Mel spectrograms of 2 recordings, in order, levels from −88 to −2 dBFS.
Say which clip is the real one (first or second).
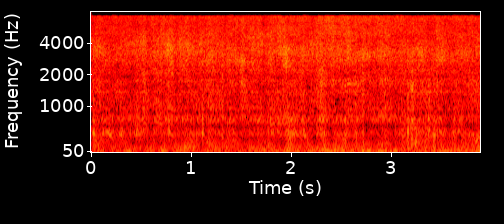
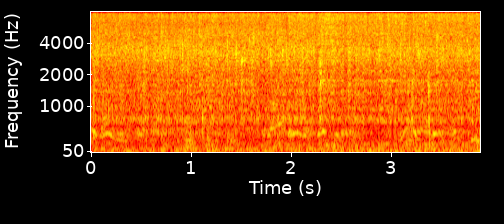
second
